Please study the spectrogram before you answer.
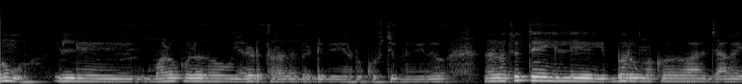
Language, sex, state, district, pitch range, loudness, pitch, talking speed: Kannada, male, Karnataka, Dharwad, 130-150 Hz, -27 LUFS, 140 Hz, 135 wpm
